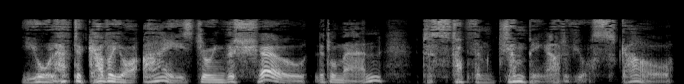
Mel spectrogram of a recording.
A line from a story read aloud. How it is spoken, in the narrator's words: he said in a conspiratorial undertone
